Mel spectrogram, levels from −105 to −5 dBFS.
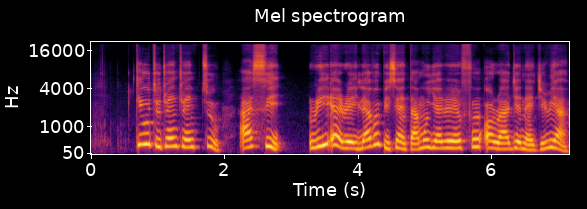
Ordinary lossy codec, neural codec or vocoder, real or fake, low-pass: none; autoencoder, 48 kHz, 128 numbers a frame, DAC-VAE, trained on Japanese speech; fake; none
